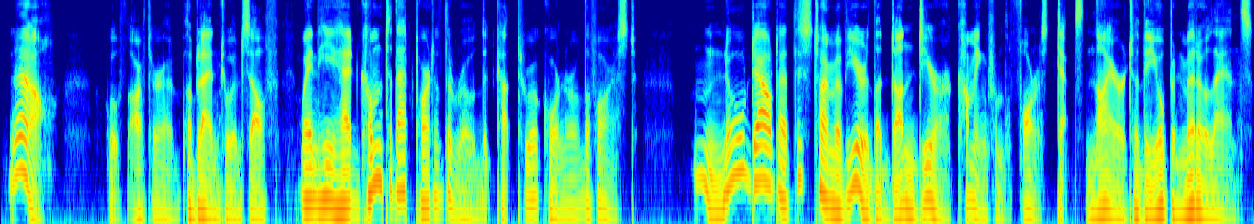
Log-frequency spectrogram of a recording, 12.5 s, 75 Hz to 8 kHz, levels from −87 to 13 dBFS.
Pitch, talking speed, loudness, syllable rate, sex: 110 Hz, 225 wpm, -21 LUFS, 5.2 syllables/s, male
